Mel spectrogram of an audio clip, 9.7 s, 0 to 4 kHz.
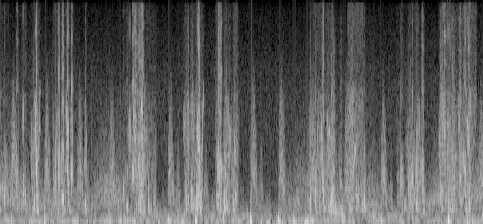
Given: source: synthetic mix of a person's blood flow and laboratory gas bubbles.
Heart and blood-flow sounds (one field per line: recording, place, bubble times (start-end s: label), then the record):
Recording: Doppler ultrasound of blood flow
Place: subclavian vein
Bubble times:
0.00-0.18 s: bubbles
0.31-0.39 s: bubbles
0.41-0.82 s: bubbles
1.05-1.49 s: bubbles
1.67-1.77 s: bubbles
2.45-3.14 s: bubbles
3.67-4.11 s: bubbles
4.31-4.81 s: bubbles
6.19-6.89 s: bubbles
6.96-7.35 s: bubbles
7.92-8.52 s: bubbles
8.77-9.54 s: bubbles
From the record:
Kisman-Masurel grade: 332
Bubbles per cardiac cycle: rolling drumbeat, 9 or more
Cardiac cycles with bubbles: 50 to 99%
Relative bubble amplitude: moderate (0.250 to 0.450)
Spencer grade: 3 (all of the cardiac periods contain showers or single bubble signals, but not dominating or overriding the cardiac motion signals)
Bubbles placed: anywhere in the cardiac cycle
